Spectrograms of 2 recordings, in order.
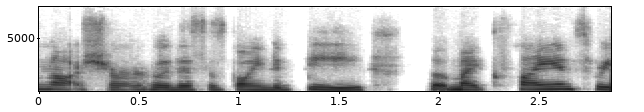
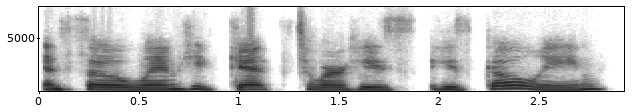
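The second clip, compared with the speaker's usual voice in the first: ordinary delivery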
